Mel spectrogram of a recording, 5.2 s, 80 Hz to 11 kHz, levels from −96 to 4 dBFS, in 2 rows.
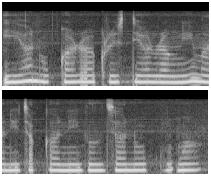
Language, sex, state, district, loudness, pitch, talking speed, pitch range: Garo, female, Meghalaya, North Garo Hills, -14 LUFS, 240 Hz, 95 wpm, 230-245 Hz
